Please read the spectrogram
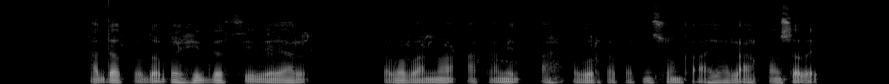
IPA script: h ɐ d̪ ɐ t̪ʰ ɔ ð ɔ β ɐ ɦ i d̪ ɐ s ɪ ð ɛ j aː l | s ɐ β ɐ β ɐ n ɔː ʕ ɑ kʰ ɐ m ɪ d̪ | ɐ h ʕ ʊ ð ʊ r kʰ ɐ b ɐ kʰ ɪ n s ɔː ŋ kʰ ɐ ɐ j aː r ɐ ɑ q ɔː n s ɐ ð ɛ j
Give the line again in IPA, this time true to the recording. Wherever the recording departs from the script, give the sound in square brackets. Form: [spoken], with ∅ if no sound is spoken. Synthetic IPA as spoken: h ɐ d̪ ɐ t̪ʰ ɔ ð ɔ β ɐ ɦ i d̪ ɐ s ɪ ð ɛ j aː l | s ɐ β ɐ β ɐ n ɔː ʕ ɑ kʰ ɐ m ɪ d̪ | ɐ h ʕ ʊ ð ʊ r kʰ ɐ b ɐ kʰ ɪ n s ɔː ŋ kʰ ɐ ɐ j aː [l] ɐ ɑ q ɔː n s ɐ ð ɛ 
